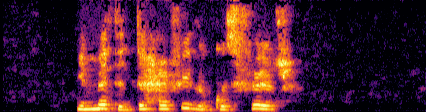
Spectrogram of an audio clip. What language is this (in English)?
Kabyle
